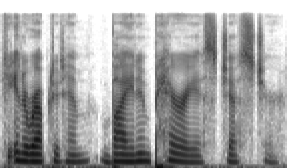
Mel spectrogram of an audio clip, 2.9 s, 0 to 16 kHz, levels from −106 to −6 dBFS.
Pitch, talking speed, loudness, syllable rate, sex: 155 Hz, 145 wpm, -20 LUFS, 5.3 syllables/s, female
